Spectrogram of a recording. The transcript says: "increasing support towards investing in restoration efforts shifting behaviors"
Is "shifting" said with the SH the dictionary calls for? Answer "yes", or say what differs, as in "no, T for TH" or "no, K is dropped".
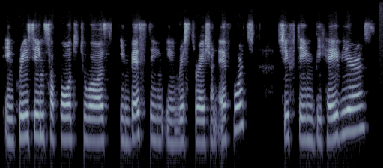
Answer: yes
